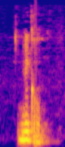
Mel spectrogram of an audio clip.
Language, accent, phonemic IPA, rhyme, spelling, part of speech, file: English, Southern England, /ˈnɪɡəl/, -ɪɡəl, niggle, noun / verb, LL-Q1860 (eng)-niggle.wav
- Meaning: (noun) 1. A minor complaint or problem 2. Small, cramped handwriting; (verb) 1. To trifle with; to deceive; to mock 2. To use, spend, or do in a petty or trifling manner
